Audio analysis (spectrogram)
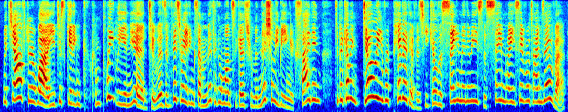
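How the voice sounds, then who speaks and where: A woman's voice: extremely high pitch, big pitch swings, quick pace, few pauses. A woman voicing a sardonic, opinionated young female gamer in a comic dub, given to ranting about games. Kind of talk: comic dub dialogue, gaming banter.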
